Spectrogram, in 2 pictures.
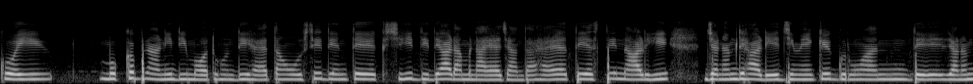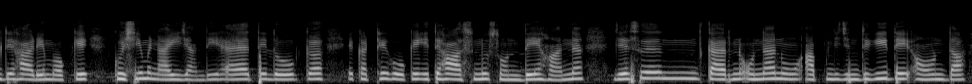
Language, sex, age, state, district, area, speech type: Punjabi, female, 18-30, Punjab, Bathinda, rural, spontaneous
